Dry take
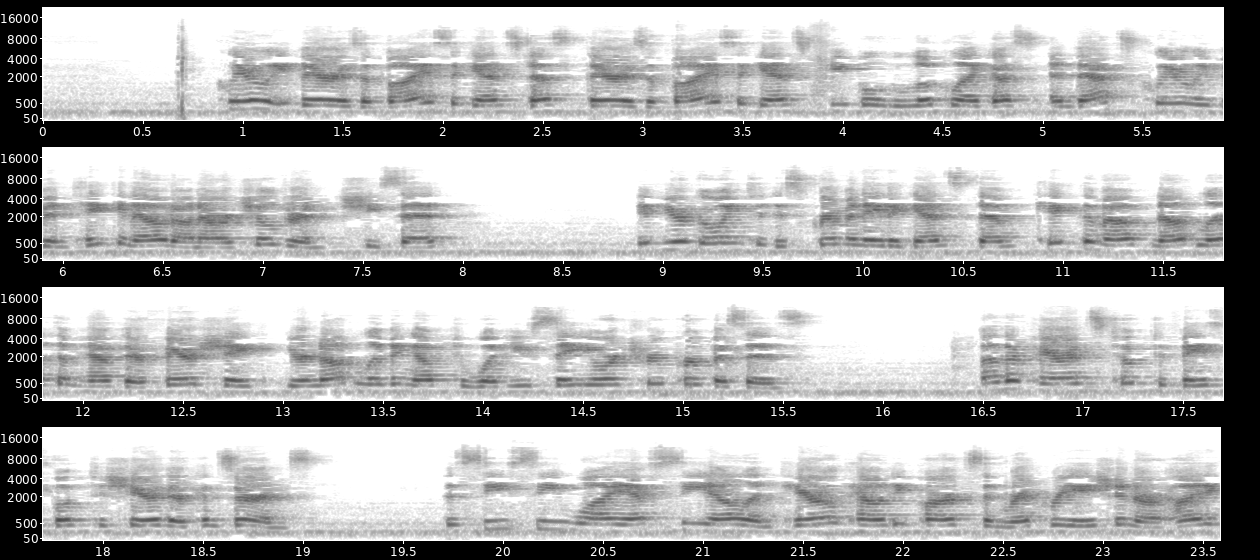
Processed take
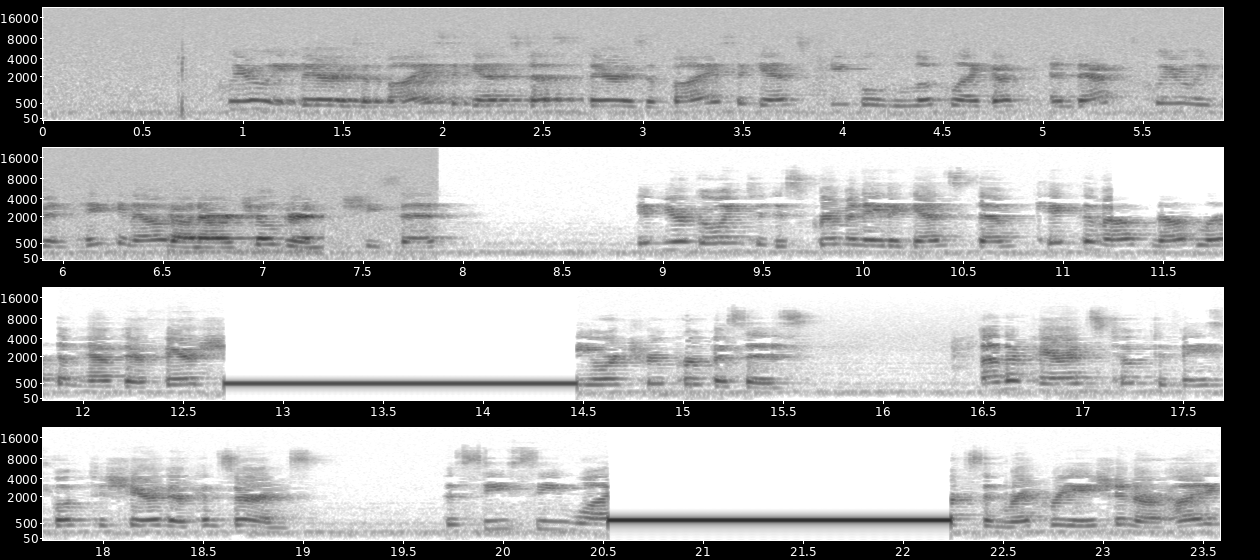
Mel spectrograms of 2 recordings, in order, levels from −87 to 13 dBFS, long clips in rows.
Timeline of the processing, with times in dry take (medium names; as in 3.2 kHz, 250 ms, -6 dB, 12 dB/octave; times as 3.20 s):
1.09–2.70 s: flutter echo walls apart 10.5 m, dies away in 0.62 s
4.63–5.44 s: cabinet simulation 210–4100 Hz, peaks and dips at 480 Hz +5 dB, 790 Hz -3 dB, 2.6 kHz +8 dB
6.52–7.30 s: small resonant body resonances 270/710/2000 Hz, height 16 dB, ringing for 25 ms
7.87 s: noise floor step -41 dB -66 dB
11.24–11.87 s: low-pass 1.8 kHz 24 dB/octave
12.70–14.47 s: bleep 483 Hz -18 dBFS
15.44–16.58 s: frequency weighting D
17.14–17.68 s: compression, threshold -30 dBFS
20.52–22.24 s: bleep 609 Hz -6 dBFS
